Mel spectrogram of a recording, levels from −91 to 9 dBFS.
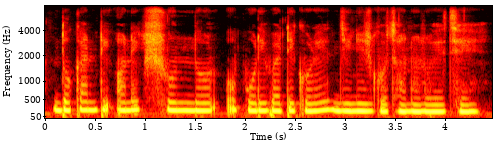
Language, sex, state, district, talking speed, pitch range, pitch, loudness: Bengali, female, West Bengal, Cooch Behar, 120 wpm, 190-220 Hz, 205 Hz, -12 LUFS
